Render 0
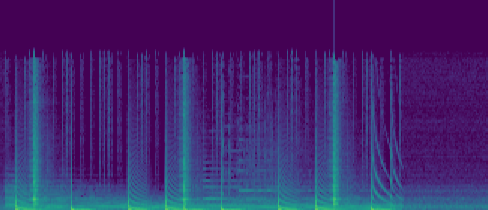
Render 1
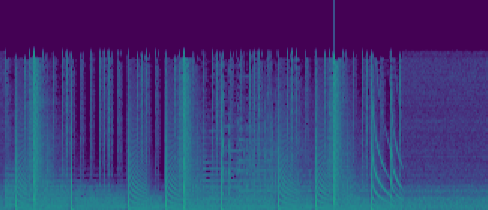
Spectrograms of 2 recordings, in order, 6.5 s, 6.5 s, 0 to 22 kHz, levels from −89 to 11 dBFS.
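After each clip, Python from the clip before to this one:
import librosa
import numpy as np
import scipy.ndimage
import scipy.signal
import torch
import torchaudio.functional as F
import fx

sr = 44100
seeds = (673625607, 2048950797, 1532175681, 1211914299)

y = fx.spectral_comp(x, sr, ratio=4.0)
y = F.gain(torch.from_numpy(y), -2.0).numpy()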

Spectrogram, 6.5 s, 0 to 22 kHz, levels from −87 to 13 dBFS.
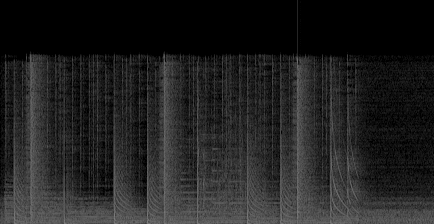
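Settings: y = fx.rev_schroeder(x, sr, rt60_s=0.85, comb_ms=31, drr_db=6.0)
y = F.gain(torch.from_numpy(y), -7.0).numpy()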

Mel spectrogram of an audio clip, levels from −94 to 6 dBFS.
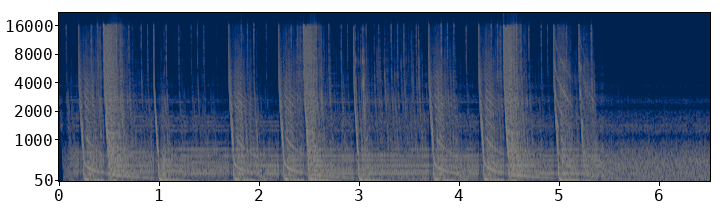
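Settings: y = fx.wiener(x, sr, points=41)
y = fx.dispersion(y, sr, late='lows', ms=52.0, hz=1500.0)
y = fx.transient(y, sr, attack_db=-9, sustain_db=9)
y = F.gain(torch.from_numpy(y), 3.5).numpy()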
